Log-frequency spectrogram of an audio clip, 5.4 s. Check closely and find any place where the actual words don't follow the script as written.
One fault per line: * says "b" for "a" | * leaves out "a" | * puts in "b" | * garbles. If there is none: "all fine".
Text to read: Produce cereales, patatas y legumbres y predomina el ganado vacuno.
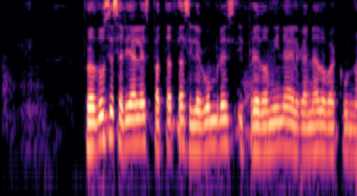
all fine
